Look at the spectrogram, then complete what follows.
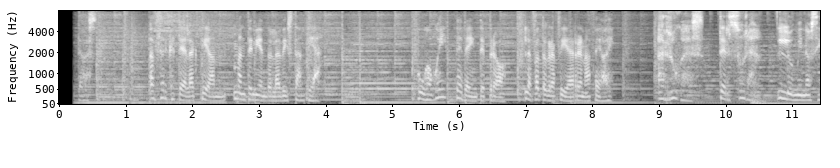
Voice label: Commercial Demo, Spanish/English talent. She's smooth, sexy, and sweet as well as hard hitting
